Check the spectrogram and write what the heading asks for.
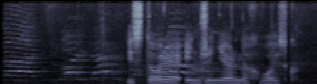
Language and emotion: Russian, neutral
